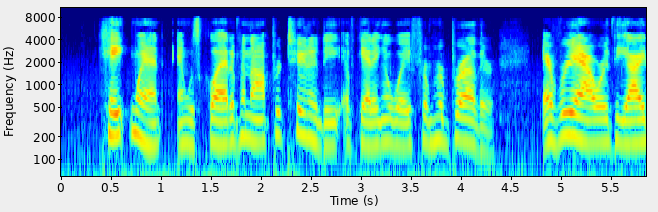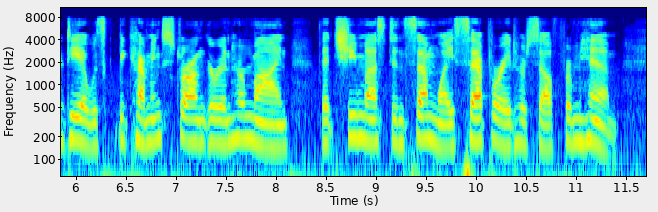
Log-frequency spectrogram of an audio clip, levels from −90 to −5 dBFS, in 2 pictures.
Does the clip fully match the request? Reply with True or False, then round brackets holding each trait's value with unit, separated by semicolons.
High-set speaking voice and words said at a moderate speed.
False (170 Hz; 175 wpm)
